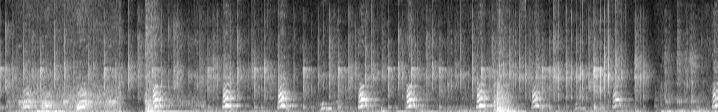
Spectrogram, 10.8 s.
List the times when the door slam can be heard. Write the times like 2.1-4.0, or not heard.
2.1-3.1, 5.9-7.9.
